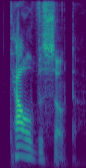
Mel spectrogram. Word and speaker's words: Talvisota: And our song Talvisota is a tribute to... So I kind of said it right. Talvisota. That's the proper pronunciation.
